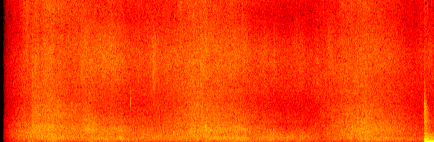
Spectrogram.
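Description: Ocean waves washing in: a steady rushing of surf that fades in at the start and swells and eases gently.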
